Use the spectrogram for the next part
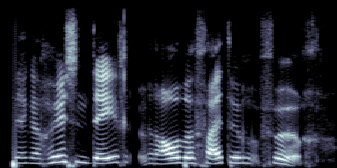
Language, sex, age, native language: Icelandic, male, 12, German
